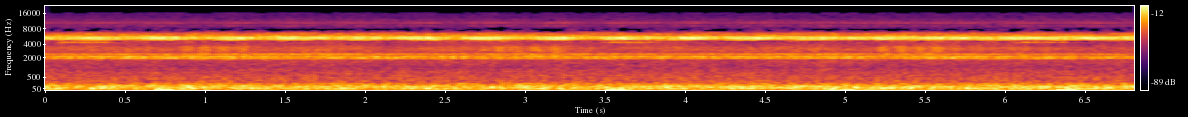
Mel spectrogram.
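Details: Unbroken high-pitched chirping of crickets with a faint pulsing in loudness, holding constant pitch over a quieter second band and low ambient rumble.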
